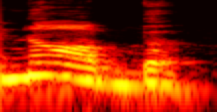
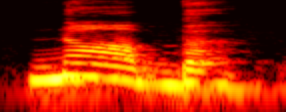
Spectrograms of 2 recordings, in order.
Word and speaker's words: knob: used to have a knob knob notice that the k is silent the knob yes you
